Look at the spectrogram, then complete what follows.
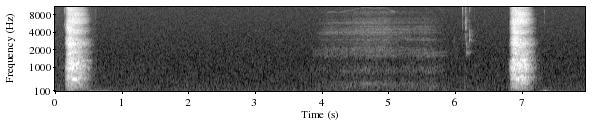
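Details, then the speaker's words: Physio demonstrating the active cycle of breathing technique (ACBT): after relaxed breathing control, two huffs (forced expiratory technique), long breath in, wide open mouth, forceful breathy exhalations from the back of the throat to move secretions, separated by a quiet breath in. "we then perform two huffs or forced expiratory techniques long breath in wide open mouth and imagine you are steaming up your glasses with a breath right from the back of the throat"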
